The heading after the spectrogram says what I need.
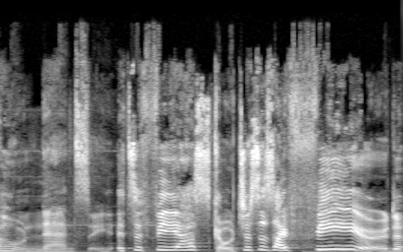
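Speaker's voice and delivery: high-pitched, swooping whine, very slow and drawn out. Doing a requested impression of Taylor Sinclair: Taylor Sinclair voice. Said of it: "a little bit of uh, Taylor Sinclair".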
